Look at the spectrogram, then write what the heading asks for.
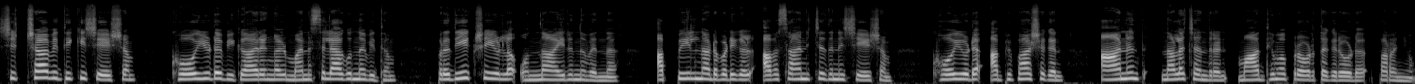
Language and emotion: Malayalam, neutral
